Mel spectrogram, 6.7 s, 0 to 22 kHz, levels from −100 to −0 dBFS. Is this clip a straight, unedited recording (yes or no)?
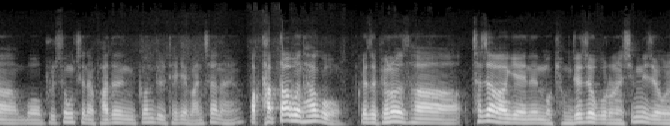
no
